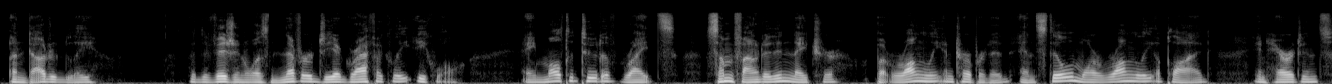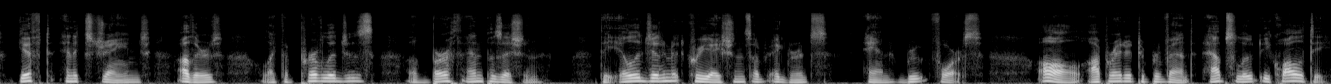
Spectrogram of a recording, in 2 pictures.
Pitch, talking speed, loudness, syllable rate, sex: 120 Hz, 110 wpm, -19 LUFS, 4.9 syllables/s, male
